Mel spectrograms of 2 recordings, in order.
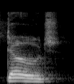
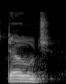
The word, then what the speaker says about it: Doge: creator who can't seem to be able to pronounce Doge correctly it's Doge bro it's Doge all right so 38 cents for Dogecoin and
